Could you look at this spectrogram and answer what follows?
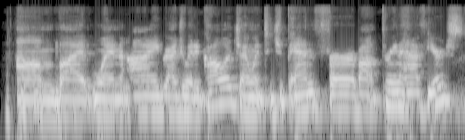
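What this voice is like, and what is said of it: American accent. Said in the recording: “In case my accent didn't give it away, I'm an American.”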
